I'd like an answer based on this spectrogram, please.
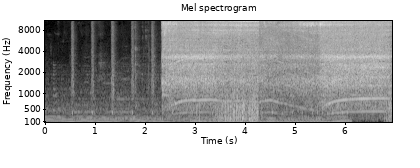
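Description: A handheld electric disc cutter starts about two seconds in and runs loudly as it cuts into a water-pump motor capacitor, its whine sagging and recovering as the disc bites. Before it starts there are a few light clicks.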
